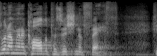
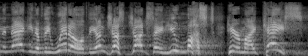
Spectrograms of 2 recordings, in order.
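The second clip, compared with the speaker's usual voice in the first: impassioned preaching; 5 semitones higher than usual. Real, not acted. Preacher on the nagging widow and judge, impassioned preaching. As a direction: drive each repeat harder, pitched up.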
